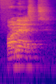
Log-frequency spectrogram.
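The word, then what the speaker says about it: honest: Word को बनाने में, ऑनेस्ट, ऑनेस्टी, ऑनरेरियम, ऑनरेबल, ऐसे बहुत से वर्ड्स होते हैं हमारे जो एच से शुरू होते हैं। इसके बावजूद भी इसमें एच साइलेंट होता है, और ये सारे के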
